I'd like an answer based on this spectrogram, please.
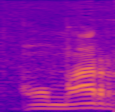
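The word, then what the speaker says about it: عمر: dan berkata umaru sahabat Umar radhiallahu anhu saat ini kata kamu gini ya Ini penting sekali untuk diketahui ya kalau kata Oma Rain rok-rok setelah rok gak ada wow ya itu bacanya Umar tapi kalau setelah Road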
